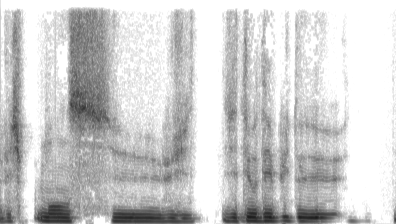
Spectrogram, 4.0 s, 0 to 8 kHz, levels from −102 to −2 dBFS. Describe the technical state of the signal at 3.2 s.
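Right at 3.2 s you're at the tail end of an echo leak that runs from 2.4 s. A delayed copy of the speech, trailing by about 157 ms and roughly 10 dB down, sits under the direct sound and dies away there. It's likely a loudspeaker on the far end whose echo canceller let part of the signal slip back into the call. The copy is band-limited to 8 kHz, like everything else from the call microphone path.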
